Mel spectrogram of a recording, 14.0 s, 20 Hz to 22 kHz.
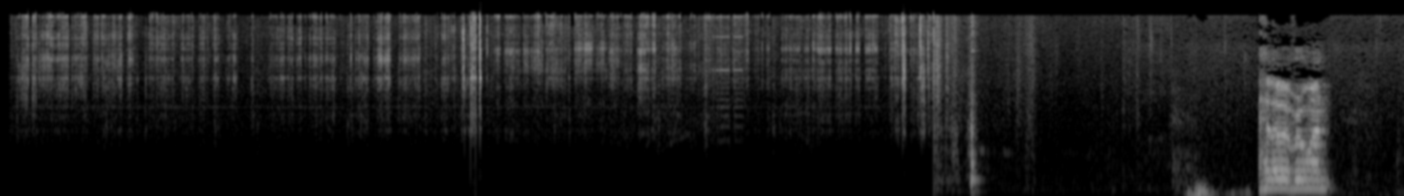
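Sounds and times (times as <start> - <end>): charcoal scratching on rough wood: 0.2 - 9.7.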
